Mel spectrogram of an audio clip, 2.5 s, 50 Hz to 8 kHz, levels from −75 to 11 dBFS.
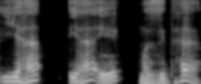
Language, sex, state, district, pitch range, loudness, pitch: Hindi, male, Uttar Pradesh, Saharanpur, 135-185 Hz, -16 LUFS, 155 Hz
